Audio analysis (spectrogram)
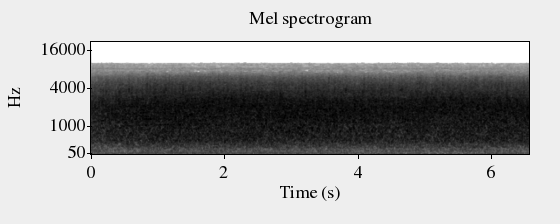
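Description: Cheering and applause from the audience at the Miss Universe 1988 interview competition, a dense, steady wash of clapping that holds at full strength throughout.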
